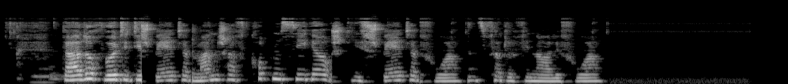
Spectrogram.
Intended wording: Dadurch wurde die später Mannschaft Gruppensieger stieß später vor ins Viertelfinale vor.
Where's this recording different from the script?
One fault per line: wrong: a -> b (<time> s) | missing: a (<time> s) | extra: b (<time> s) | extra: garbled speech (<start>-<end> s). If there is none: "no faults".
no faults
